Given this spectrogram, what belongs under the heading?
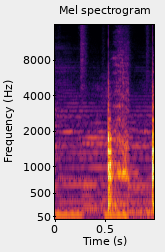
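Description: Close, crisp knife strikes on a cutting board while chopping cilantro, two sharp chops about half a second apart over a quiet kitchen background.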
